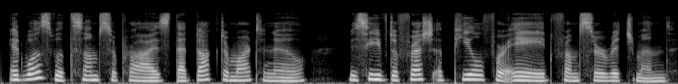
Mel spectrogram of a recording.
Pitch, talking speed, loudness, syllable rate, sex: 190 Hz, 150 wpm, -17 LUFS, 4.1 syllables/s, female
